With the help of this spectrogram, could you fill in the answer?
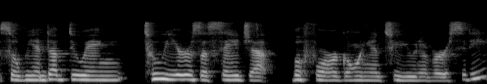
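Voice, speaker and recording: With a Quebec accent, a woman speaks at a medium pitch. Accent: Québécois French accent in English. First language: French. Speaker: athletic therapist and military reservist. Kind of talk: interview.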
